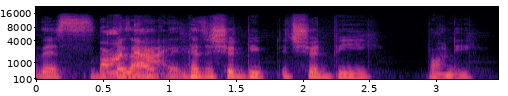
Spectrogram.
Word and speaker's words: Bondi: Bondi.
